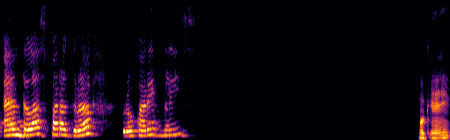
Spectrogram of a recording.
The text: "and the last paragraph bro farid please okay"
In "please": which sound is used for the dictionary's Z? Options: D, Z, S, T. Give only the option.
S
